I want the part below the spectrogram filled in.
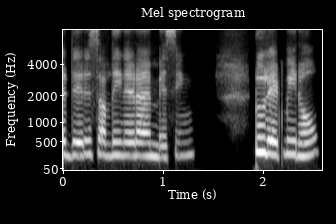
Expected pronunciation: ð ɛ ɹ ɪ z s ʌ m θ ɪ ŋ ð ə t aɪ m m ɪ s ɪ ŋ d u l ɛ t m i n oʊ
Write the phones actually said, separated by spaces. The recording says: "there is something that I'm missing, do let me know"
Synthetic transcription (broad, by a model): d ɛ ɹ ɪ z s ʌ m t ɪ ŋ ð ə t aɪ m m ɪ s ɪ ŋ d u l ɛ t m i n oʊ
